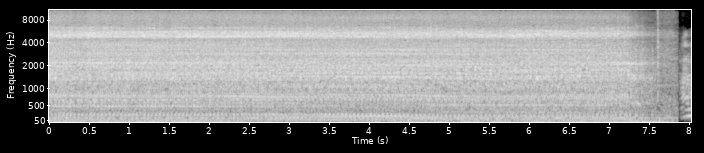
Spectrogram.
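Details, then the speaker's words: BMW F10 528i gasoline engine at idle after DME replacement didn't fix the problem: loud hard diesel-like clatter about three ticks a second; mechanical problem suspected, possibly Valvetronic, cause not confirmed. "if you did hear this that this engine runs like a diesel engine this is gasoline vehicle but it runs like a diesel which tells me that this is definitely a mechanical problem"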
